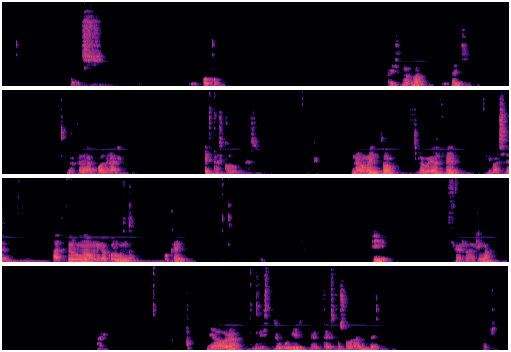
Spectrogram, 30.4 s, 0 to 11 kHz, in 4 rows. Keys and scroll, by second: 15.4 super+b.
